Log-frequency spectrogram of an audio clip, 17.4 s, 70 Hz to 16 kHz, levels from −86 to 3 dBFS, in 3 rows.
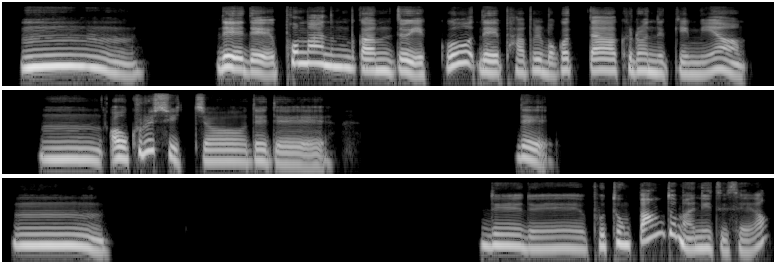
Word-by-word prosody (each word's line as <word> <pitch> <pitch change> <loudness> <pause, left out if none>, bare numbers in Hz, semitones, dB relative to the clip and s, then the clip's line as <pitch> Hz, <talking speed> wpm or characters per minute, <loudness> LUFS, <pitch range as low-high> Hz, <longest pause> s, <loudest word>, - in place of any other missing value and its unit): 음 240 - +5 0.5
네네. 205 -9 +4
포만감도 235 - +2
있고 245 - 0
네 180 -2 +2
밥을 185 +3 -5
먹었다 200 +4 -1
그런 195 -1 -3
느낌이요? 165 -1 -4 0.5
음 190 -2 -2
어 200 +1 +3
그럴 285 +10 -1
수 230 - -2
있죠. 165 -1 -5
네네. 140 -4 -6 1.3
네. - - -3 1.8
음. 210 -7 +1 2.8
네네. 180 -5 -4
보통 220 +4 -1
빵도 400 - 0
많이 175 +2 -2
드세요? 145 -2 -10
190 Hz, 150 characters per minute, -22 LUFS, 165-215 Hz, 2.8 s, 음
